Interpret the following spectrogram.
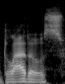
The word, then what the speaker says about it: GLaDOS: sounds like something that glados would do oh rhymes with dough yep ooh yeah yeah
